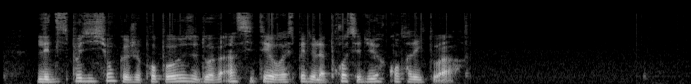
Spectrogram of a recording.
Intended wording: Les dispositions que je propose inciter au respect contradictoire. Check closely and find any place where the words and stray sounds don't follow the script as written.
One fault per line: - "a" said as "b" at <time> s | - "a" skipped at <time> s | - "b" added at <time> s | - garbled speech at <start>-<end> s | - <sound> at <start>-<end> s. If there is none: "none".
- "doivent" added at 1.9 s
- "de la procédure" added at 3.0 s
